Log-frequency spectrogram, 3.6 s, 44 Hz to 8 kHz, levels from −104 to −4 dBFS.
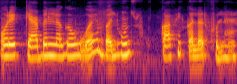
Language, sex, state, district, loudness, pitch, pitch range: Hindi, female, Bihar, Saharsa, -18 LUFS, 260 Hz, 245-290 Hz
